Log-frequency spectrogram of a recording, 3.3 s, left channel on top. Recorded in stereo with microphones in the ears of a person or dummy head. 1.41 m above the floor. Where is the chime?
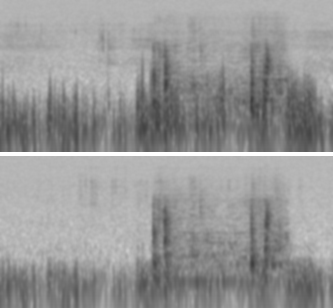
No chime in this recording.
